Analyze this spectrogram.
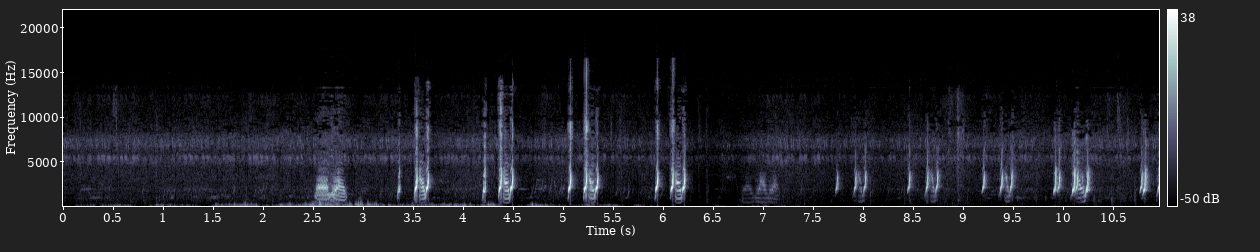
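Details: Quail calling, a series of short, sharp, paired notes repeated about once a second. The notes are loud and clipped. Low rumbling and handling noise comes first, then a quieter stretch between the calls.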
